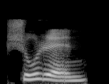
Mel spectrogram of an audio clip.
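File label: "熟人", Mandarin Chinese; hsk; chinese-flashcards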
